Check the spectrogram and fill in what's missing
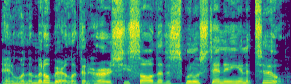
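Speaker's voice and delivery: ordinary delivery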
